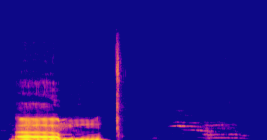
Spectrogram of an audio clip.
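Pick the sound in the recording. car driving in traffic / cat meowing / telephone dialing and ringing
cat meowing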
